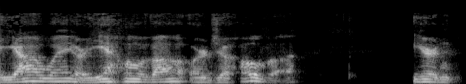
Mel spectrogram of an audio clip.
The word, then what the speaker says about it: Yahweh: it a certain way, people even disagree on how to pronounce it. But the meaning seems clear. Even scholars, and the majority of scholars, would say Yahweh. Yahweh is probably the best translation.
